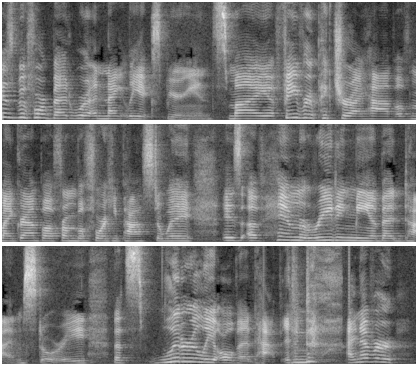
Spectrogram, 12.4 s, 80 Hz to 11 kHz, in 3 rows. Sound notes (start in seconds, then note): 11.2 laughs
